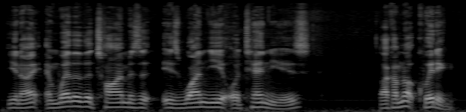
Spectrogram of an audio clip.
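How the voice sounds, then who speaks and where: A man's voice: medium pitch, normal speed, warm tone. A man in his late twenties with an Australian accent, hosting a casual podcast chat and telling stories in a rambling, sweary way. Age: 20s. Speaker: podcast host.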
